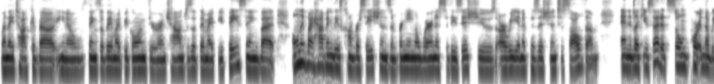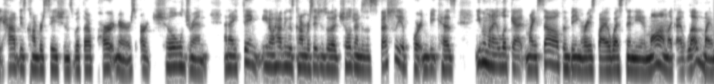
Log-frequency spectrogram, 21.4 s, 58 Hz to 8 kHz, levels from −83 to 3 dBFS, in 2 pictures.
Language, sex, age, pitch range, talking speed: English, female, 20-39, 135-155 Hz, 250 wpm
